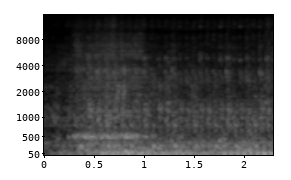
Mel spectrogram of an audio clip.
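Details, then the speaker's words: 1977 Folkes 39 steel cruiser's freshwater-cooled 30 HP 3QM30 diesel, about 541 hours since 2005 rebuild, dead cold start: short crank, catches on the first go and settles into a steady low knocking idle, no stumbling; normal cold start. "Wow, it doesn't get much better than that. Fired on the first go. Beautiful. Gotta like that. Fired right up right instantly."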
